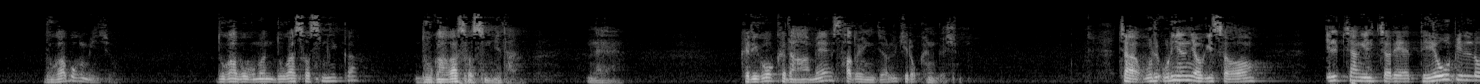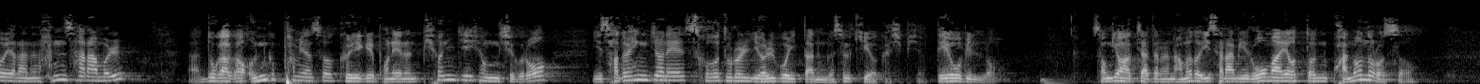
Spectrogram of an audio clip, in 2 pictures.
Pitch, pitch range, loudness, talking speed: 145 Hz, 130-165 Hz, -23 LUFS, 270 characters per minute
